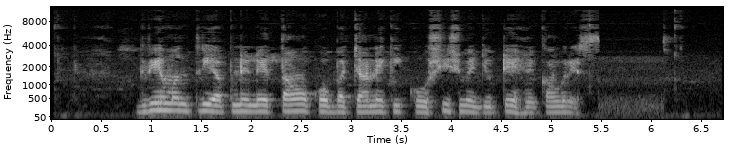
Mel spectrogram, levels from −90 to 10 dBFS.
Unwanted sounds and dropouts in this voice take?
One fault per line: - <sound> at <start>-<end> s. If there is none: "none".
none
